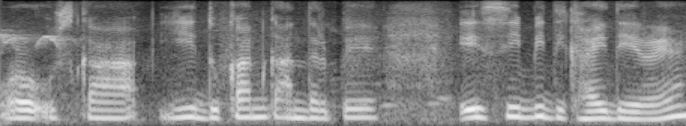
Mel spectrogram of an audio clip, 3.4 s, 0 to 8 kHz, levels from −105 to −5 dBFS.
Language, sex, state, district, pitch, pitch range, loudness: Hindi, female, Arunachal Pradesh, Papum Pare, 200 Hz, 190-210 Hz, -18 LUFS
